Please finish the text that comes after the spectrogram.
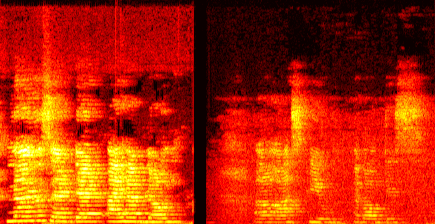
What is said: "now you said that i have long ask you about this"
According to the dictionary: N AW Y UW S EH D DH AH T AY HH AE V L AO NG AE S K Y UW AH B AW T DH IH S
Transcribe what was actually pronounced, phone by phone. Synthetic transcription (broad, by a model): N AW Y UW S EH D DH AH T AY HH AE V N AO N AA S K Y UW AH B AW T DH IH S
